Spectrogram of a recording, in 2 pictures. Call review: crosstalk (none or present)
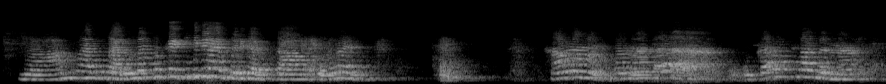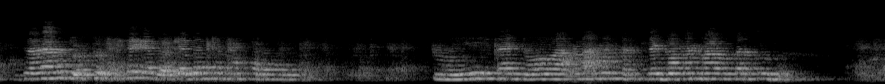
none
